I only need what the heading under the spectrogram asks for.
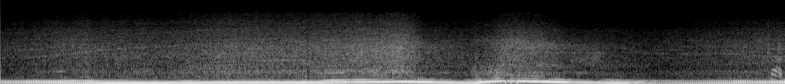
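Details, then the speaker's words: Acura TSX 6-speed manual, K24 VTEC 200 hp, first exhaust sound check with a couple of revs, factory manifold and cat: deep throaty note rising and falling smoothly, no rattles or popping; healthy exhaust, perhaps a bit loud for this car. "decent sound might be a little bit too loud for this kind of car"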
